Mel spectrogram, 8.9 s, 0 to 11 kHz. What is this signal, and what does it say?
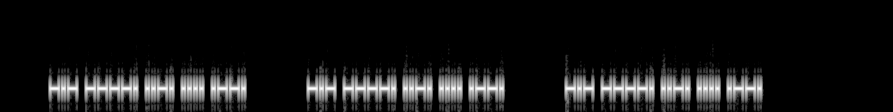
Morse code, heard as a keyed tone, about 40 wpm, 700 Hz. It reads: K9FHP K9FHP K9FHP
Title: USA Call Signs - 5 Characters - Repeated 3x - 40wpm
